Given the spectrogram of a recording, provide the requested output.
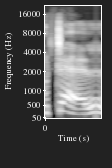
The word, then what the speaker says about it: hotel: We stayed at a 5-star hotel in Paris. Stress is on the second syllable again and not on the first one.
